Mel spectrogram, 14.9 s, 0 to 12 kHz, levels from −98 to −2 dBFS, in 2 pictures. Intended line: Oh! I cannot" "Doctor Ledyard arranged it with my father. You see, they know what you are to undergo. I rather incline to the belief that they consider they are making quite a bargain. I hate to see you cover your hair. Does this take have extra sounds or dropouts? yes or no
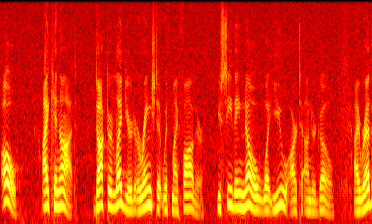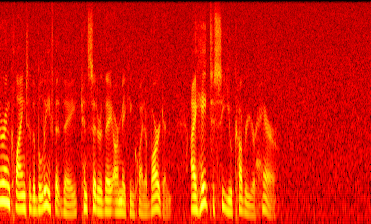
no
